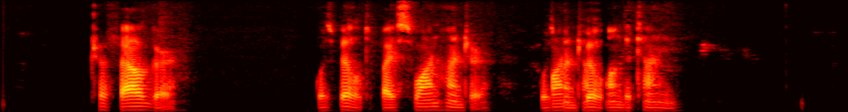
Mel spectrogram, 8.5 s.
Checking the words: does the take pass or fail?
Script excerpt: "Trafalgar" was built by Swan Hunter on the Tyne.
fail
